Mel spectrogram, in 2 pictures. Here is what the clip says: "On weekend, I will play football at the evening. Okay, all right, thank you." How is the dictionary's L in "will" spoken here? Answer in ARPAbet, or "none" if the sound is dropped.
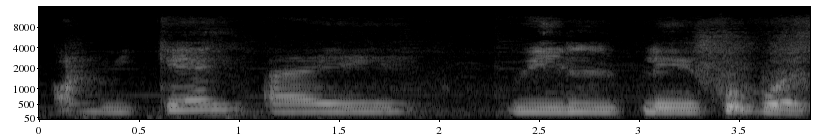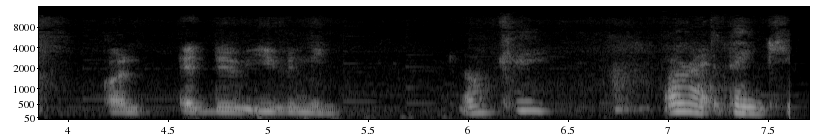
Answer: L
